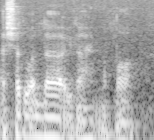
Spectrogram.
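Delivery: soft murmur under the breath, to oneself. Demonstrating the prayer, the next phrase said quietly, audible only to oneself. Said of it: "dann sagt man leise für sich selbst, so dass man sich nur selbst hören kann".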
